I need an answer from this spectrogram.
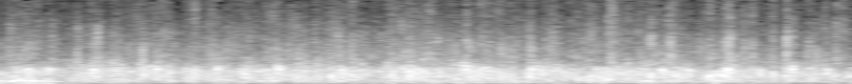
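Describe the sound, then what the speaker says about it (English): An audience at a drugs awareness evening gives a final round of applause for three guest speakers, steady dense clapping filling the room throughout, moderately loud with no clear speech. "And the last round of applause for our three guest speakers."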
